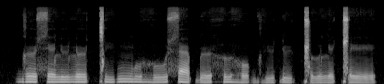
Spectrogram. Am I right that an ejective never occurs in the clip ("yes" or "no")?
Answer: yes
